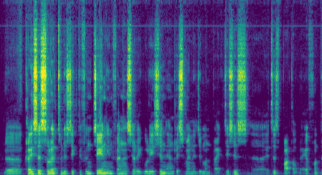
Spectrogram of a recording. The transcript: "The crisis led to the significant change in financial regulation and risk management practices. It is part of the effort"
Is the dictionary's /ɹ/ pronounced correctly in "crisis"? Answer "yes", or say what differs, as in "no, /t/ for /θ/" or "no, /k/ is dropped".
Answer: yes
